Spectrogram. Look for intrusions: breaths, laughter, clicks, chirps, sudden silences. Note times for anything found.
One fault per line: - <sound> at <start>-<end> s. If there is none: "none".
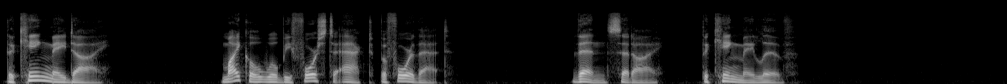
none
